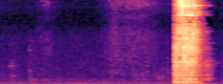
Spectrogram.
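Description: A miniature stainless-steel toy spoon set down and slid across the table, giving one short scrape near the end.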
